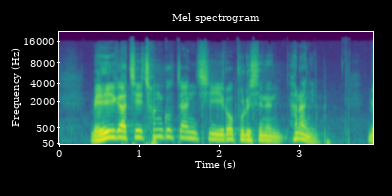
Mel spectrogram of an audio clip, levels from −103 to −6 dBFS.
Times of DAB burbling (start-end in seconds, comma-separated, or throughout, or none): none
